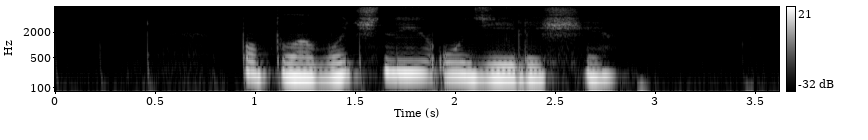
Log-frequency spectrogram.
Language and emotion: Russian, neutral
